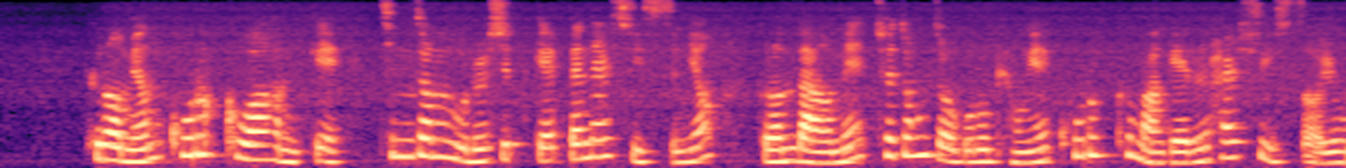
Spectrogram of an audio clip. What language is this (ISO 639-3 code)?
kor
